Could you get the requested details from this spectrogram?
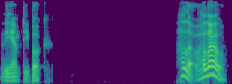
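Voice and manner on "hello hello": high, loud cheerful call. Acted. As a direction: hail the companions from afar. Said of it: "called Run".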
